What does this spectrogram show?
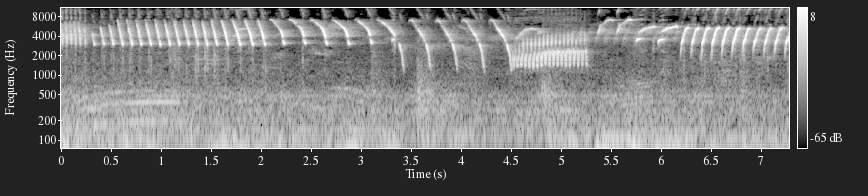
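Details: Canary singing energetically, kept as a tutor for young birds and to stimulate breeding in females: fast high rattling trills, a series of slow swooping whistled notes, a harsh buzzy phrase, then another rapid repeated trill.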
